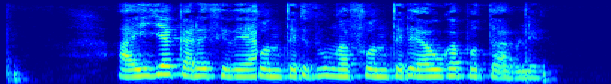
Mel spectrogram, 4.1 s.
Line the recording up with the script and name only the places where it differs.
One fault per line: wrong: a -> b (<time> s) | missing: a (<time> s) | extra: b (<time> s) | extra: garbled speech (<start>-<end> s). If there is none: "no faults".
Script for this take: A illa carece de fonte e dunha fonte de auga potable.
no faults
